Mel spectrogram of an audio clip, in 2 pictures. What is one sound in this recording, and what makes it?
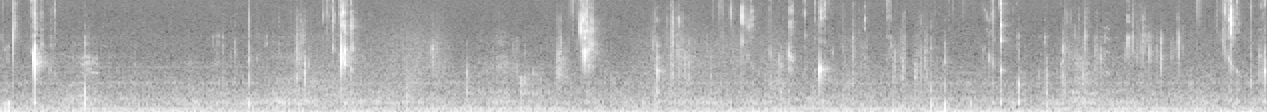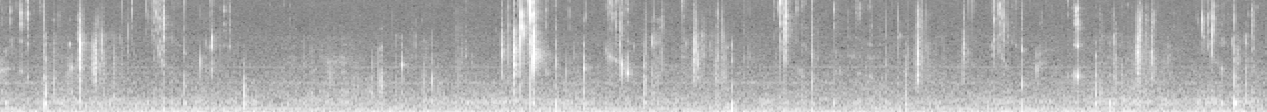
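A young woman whispers softly, very close to a microphone.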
